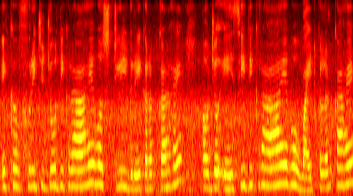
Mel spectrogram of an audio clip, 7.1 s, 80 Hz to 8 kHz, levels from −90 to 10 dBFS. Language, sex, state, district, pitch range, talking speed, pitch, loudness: Hindi, female, Haryana, Jhajjar, 220-260 Hz, 195 wpm, 240 Hz, -17 LUFS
